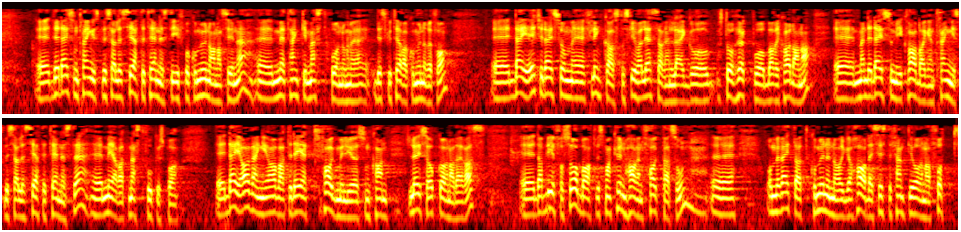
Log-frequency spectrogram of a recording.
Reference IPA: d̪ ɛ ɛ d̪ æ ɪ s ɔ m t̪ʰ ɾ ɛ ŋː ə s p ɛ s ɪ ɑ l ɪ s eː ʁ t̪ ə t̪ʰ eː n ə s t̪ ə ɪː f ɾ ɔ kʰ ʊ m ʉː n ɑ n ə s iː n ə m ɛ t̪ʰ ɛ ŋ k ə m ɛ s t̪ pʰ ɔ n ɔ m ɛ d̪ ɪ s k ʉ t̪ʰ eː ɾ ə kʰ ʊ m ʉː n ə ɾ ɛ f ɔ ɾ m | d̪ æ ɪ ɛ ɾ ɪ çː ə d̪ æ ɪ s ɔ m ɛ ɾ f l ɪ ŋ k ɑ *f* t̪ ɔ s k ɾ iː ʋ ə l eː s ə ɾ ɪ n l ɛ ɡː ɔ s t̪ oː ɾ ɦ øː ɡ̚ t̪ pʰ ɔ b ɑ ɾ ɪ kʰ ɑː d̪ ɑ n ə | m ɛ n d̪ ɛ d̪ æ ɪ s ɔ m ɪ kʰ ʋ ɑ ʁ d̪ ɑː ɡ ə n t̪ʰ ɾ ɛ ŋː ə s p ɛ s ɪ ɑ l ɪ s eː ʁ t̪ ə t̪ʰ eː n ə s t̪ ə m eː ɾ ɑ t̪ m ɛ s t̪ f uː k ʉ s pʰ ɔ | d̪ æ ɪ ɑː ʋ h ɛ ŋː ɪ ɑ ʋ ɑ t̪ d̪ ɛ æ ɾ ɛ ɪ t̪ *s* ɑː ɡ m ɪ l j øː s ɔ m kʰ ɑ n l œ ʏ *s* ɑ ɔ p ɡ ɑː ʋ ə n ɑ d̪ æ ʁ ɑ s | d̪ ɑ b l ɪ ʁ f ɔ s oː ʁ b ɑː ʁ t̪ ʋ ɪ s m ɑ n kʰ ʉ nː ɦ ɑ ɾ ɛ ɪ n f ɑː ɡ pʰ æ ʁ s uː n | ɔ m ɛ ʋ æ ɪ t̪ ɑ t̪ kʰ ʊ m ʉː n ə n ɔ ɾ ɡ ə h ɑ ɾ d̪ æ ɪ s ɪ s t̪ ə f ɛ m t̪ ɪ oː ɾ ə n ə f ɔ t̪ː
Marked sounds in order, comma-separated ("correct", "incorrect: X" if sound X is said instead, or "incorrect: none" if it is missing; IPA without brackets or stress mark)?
incorrect: s, incorrect: f, correct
